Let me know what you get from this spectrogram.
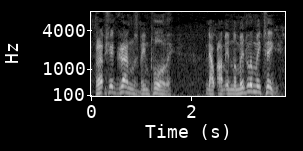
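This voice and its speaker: A man's voice: fairly high pitch, expressive, moderate pace, pushed and bright, slight background noise. A man playing a gossipy, offhand neighbour in a radio drama. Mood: dismissive.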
